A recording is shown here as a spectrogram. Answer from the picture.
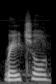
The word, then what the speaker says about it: Rachel: Rachel Gould, R-A-C-H-E-L-G-O-U-L-D.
